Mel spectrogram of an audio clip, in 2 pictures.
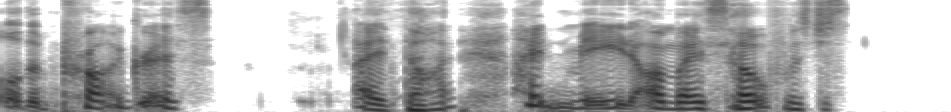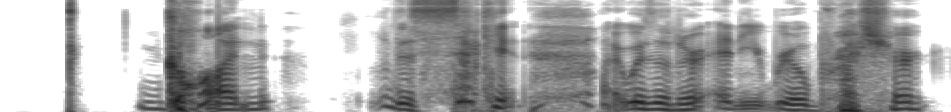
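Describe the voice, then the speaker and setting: An actor performs an anguished survivor in an audio drama, full of self-blame and apology. The voice is husky and gravelly, recorded very dry. The delivery is halting, raw and confessional. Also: medium pitch, expressive, dry recording, heavily acted. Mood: anguished outburst. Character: anguished, self-blaming, angry and guilt-ridden survivor, apologetic. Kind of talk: emotional audio drama monologue.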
